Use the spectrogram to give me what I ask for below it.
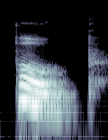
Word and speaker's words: pope: Pope. La pronunciación de papa es Pope. Sonido abierto de la O. Pope. Y la de final, pues ya sabes que no suena.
